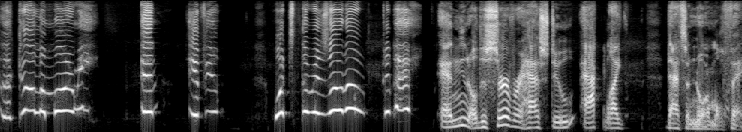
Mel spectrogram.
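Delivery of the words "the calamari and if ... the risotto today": put-on squeaky cartoon mouse voice. Retelling ordering at a restaurant after a voice box injection: Mickey Mouse voice. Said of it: "Mickey Mouse".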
